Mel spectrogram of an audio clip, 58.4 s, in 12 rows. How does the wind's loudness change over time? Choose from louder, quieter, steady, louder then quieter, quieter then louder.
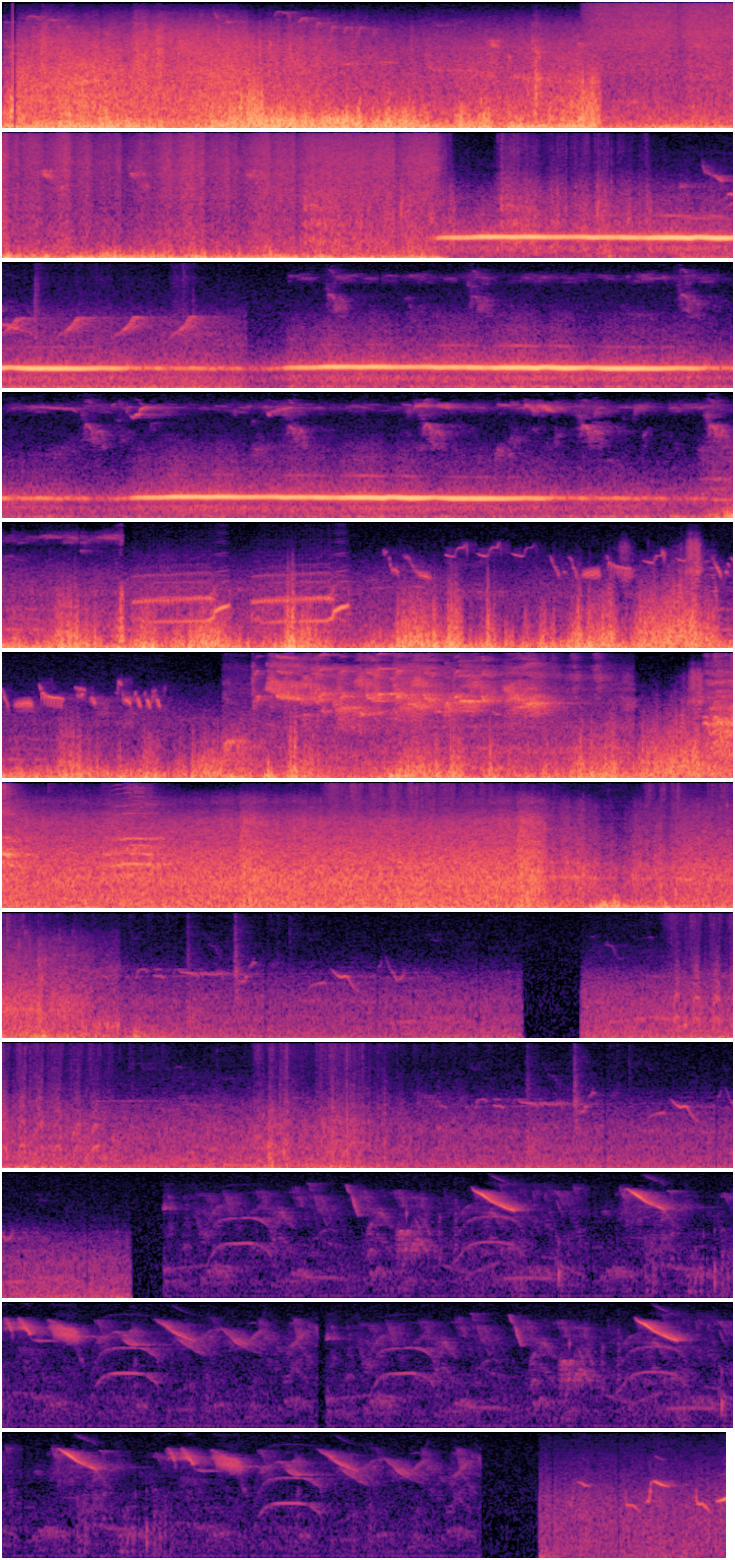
louder then quieter.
